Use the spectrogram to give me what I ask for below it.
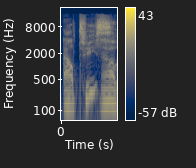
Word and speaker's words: Altice: Altice? – Okay, I'll go with that. – A-L-T-I-C-E. Yeah, uh-huh.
